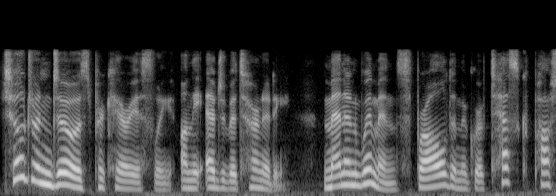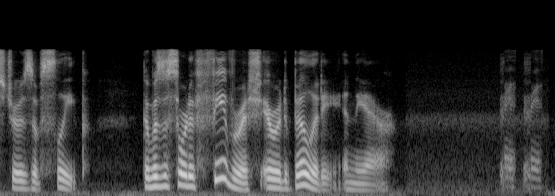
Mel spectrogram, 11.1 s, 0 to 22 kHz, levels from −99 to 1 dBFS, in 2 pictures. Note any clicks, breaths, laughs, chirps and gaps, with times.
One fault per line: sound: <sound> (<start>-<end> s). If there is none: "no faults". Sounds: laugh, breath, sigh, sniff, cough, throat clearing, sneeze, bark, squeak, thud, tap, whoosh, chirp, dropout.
sound: laugh (10.6-11.0 s)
